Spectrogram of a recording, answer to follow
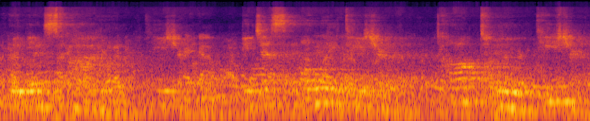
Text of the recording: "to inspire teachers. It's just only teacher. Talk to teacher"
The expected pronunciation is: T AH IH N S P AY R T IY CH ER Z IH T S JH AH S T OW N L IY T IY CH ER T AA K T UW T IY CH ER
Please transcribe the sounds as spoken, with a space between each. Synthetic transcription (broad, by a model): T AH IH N S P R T IY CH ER IH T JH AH S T OW N L IY T IY CH ER T AA K T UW T IY CH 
